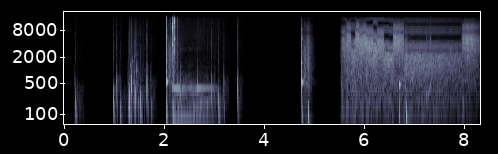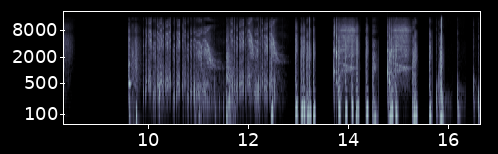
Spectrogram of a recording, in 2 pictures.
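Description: Game sound effects of small balls clatter and click in quick bursts.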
